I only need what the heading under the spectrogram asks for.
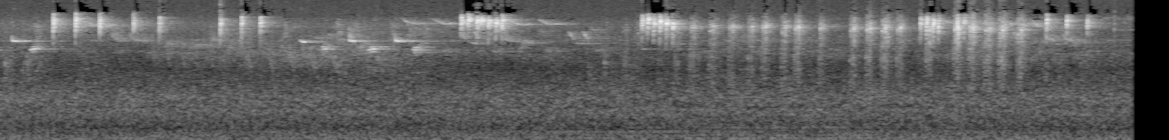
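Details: Continuous European robin song of varied, very high notes: thin whistles, quick tinkling trills and brief rattled bursts following one another closely, with steady low-pitched background noise throughout.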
